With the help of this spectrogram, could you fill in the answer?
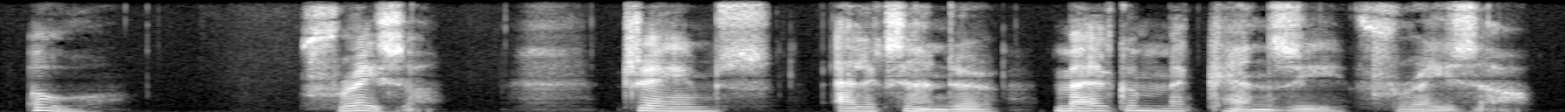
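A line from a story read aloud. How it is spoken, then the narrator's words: Solemn, slow and clear. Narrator (German): sagte er feierlich und sprach jeden Namen langsam und deutlich aus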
